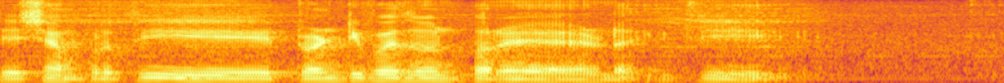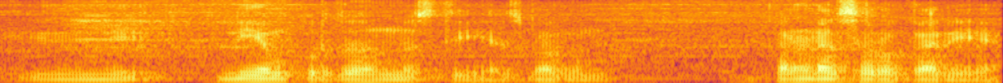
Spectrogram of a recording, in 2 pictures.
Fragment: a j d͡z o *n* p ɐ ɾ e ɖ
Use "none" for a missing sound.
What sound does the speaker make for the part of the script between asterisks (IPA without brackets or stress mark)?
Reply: n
